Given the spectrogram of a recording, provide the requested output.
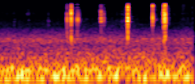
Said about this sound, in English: That's a pen clicking.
